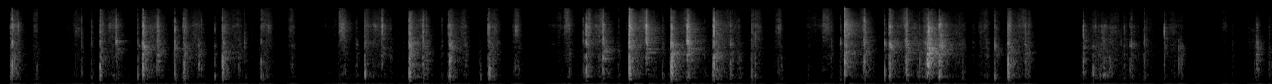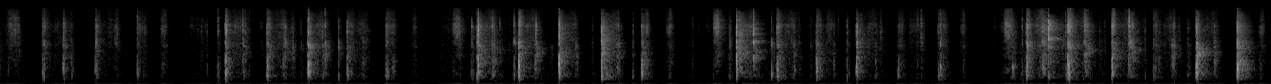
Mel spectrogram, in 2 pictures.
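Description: A deck of tarot cards being shuffled by hand: a fast patter of card snaps in runs of a few seconds, with brief pauses between runs.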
